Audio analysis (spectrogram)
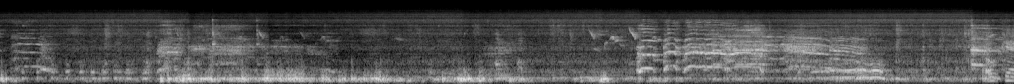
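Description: Chickens at a farm near a concrete patch, clucking and squawking with a rooster crowing in bursts; loud, close, overlapping calls from several birds.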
